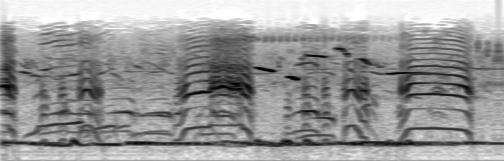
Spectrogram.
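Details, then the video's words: Several state-endangered greater prairie-chickens on a lek at Dunn Ranch Prairie, Hatfield, Missouri, boom in a steady, low, hollow drone, overlaid by rising and falling whooping cackles and whines. "The Sounds of the Greater Prairie-Chicken"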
